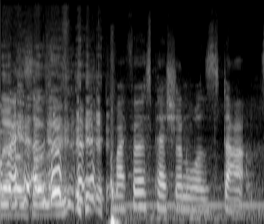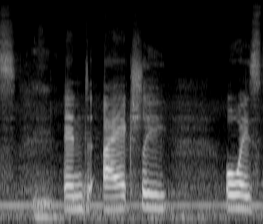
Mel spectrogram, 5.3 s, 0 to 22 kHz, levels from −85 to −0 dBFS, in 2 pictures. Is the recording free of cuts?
no; 1 cut; at 1.0 s

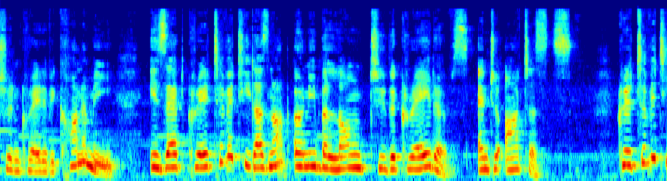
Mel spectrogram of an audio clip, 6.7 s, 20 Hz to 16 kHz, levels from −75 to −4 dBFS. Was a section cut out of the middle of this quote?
yes; 1 cut; at 2.4 s

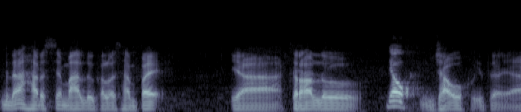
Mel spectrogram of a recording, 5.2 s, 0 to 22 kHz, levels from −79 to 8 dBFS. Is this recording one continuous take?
yes; 0 cuts

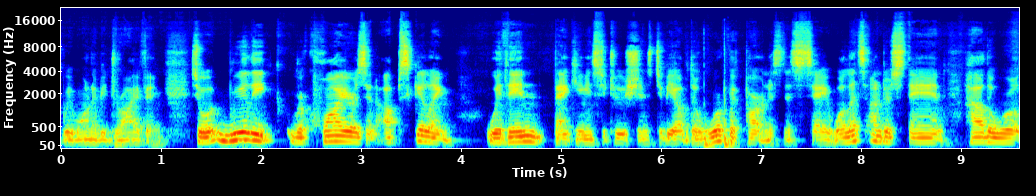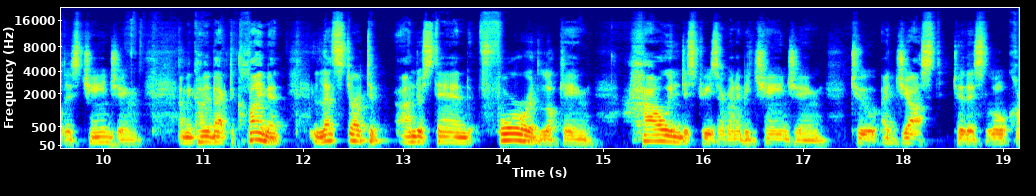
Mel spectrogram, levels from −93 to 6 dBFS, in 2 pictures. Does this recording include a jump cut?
yes; 2 cuts; at 10.6 s, 12.1 s

